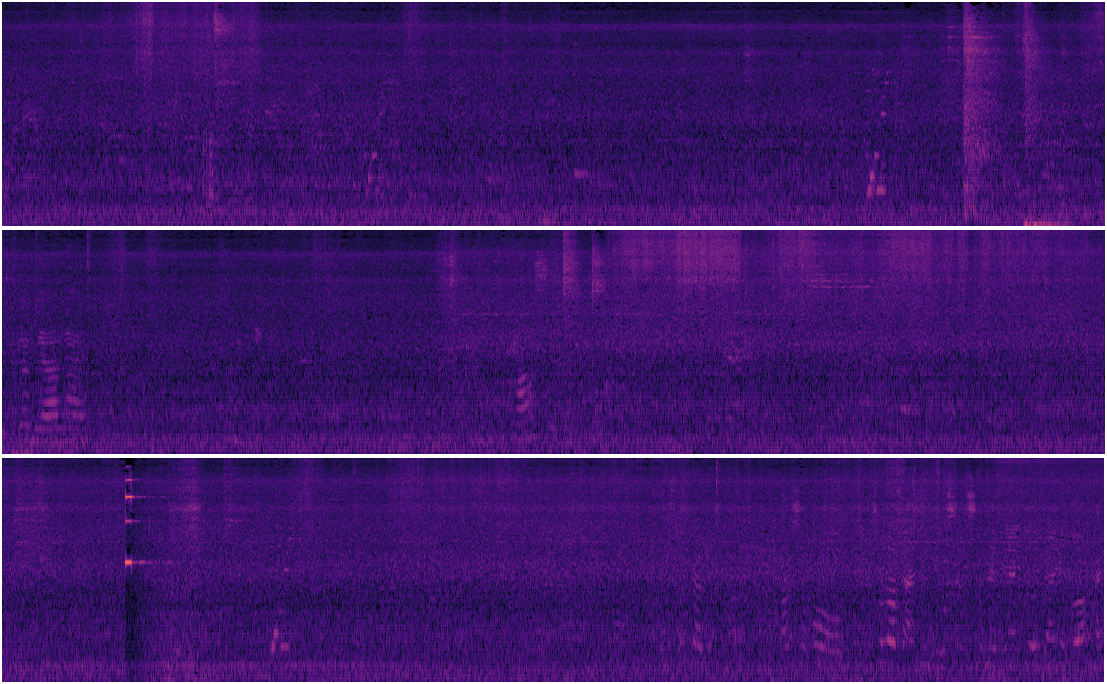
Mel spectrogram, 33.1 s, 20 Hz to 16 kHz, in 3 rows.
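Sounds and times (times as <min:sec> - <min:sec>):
background chatter: 0:00.0 - 0:08.0, 0:09.6 - 0:33.0
store noise hum: 0:00.0 - 0:33.0.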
